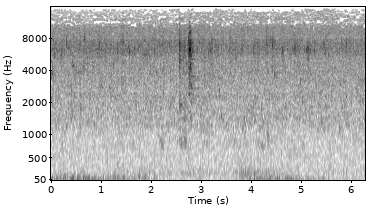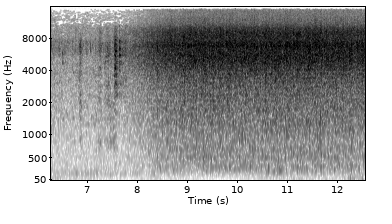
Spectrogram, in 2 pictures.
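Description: Stream water running over rocks, with a few light clicks. About eight seconds in, the louder steady rush of a small waterfall spilling over a rock ledge takes over.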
